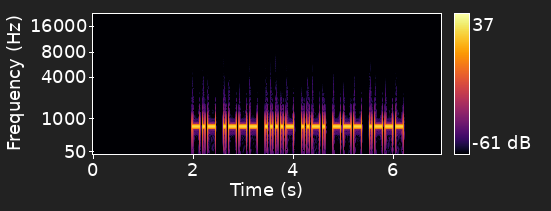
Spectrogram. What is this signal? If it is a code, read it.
Morse code, heard as a keyed tone, about 23 wpm, 700 Hz. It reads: KJ4FOJ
